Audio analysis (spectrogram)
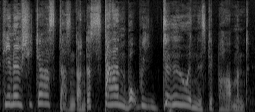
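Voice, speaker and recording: A harassed university lecturer in a radio comedy. His voice is high for a man and swings widely in pitch. He is brusque, sarcastic and full of bluster. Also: wildly swooping pitch, normal speed, husky, exaggerated voice. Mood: sardonic, exasperated. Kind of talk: radio comedy drama acting.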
